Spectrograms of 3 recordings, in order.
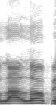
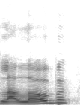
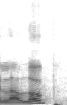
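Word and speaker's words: Lalop: So La Lope is how you say the name of the tree in South Sudan. In Arabic, it's La Lobe, but in South Sudan, they say La Lope.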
